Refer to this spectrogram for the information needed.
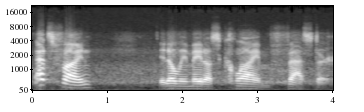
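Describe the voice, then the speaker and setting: Guy reading a first person survival log, forceful bright voice, dramatic and sweary. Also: on the low side, animated, takes it slowly, a little hiss or hum, low-quality recording. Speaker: narrator of fan-made game audio logs. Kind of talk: scripted first-person story narration in character.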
